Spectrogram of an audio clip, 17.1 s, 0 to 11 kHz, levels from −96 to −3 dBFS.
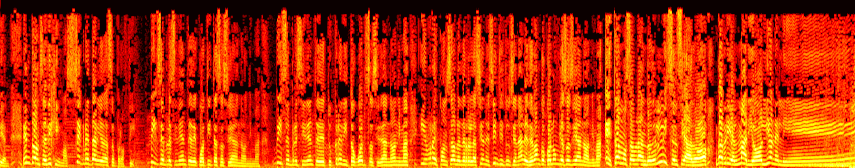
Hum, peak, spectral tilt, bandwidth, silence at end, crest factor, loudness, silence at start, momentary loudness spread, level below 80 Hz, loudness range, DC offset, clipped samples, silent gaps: none; -2 dBFS; -3.5 dB/octave; 11 kHz; 0 s; 14 dB; -16 LUFS; 0 s; 11 LU; -42 dBFS; 7 LU; under 0.1%; under 0.1%; none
